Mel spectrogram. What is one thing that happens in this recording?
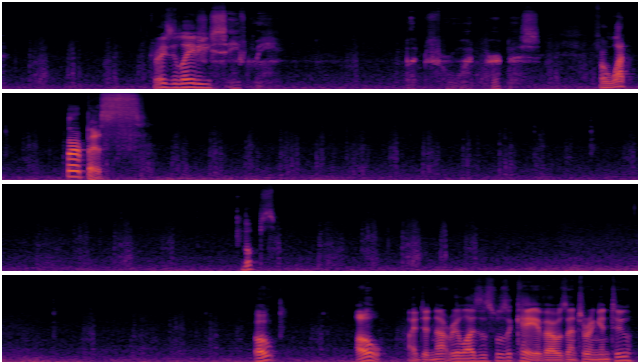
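Footsteps crunch steadily on loose ground.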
